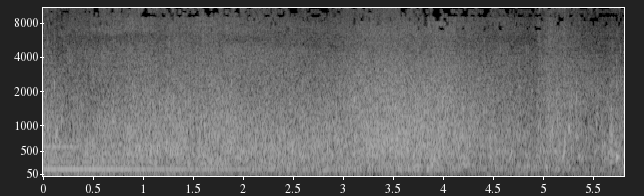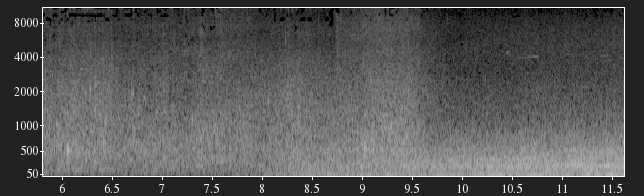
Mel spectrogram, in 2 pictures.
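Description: Foamy surf washes and hisses up the sand.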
